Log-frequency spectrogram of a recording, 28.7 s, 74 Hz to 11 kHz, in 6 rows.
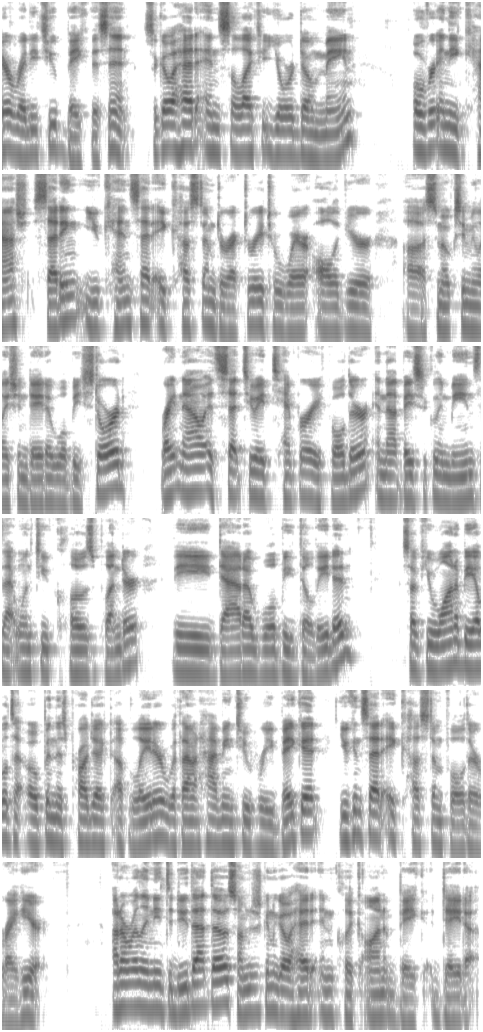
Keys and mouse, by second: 2.1 click.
